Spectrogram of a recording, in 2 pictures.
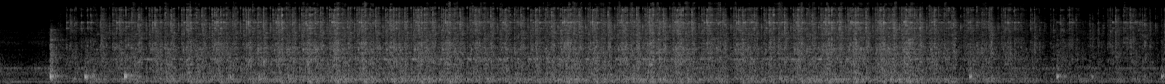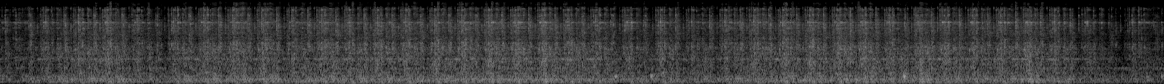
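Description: A sewing machine stitches a leather dress boot in a steady, rapid mechanical whir that runs nearly nonstop at close range, with one short slowdown midway and no talking.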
